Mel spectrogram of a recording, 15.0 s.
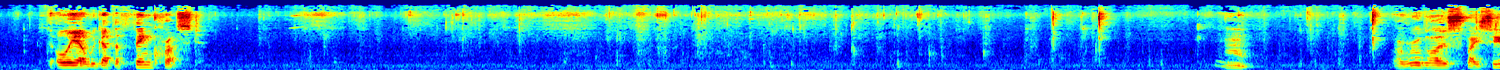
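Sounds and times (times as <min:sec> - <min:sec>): chewing with small crunches: 0:00.0 - 0:00.7, 0:02.0 - 0:14.9.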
